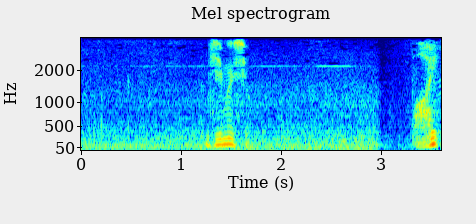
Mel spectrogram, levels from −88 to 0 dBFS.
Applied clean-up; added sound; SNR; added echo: none; none; none; none.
